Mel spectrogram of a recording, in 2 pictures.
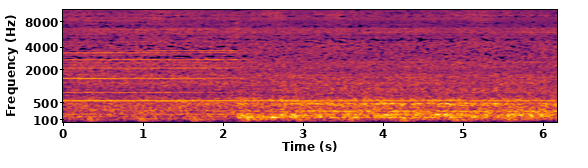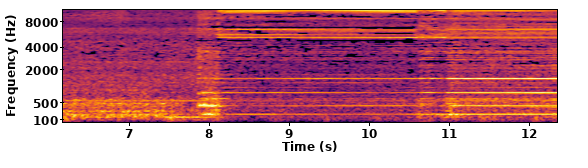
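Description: CNC router spindle with an end mill cutting a carbon fiber AR-15 forend tube turning on a rotary axis, with a steady grinding, rushing noise. About two-thirds of the way through it gets louder and takes on a steady high-pitched whine.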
